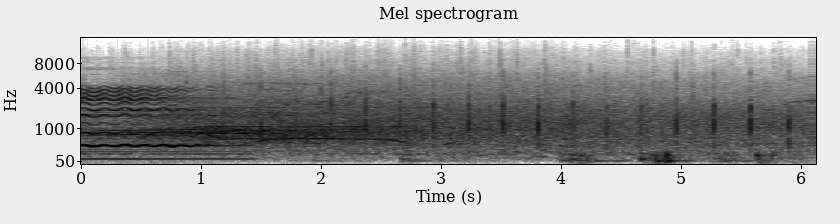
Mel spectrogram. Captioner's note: attendees cheering and applauding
